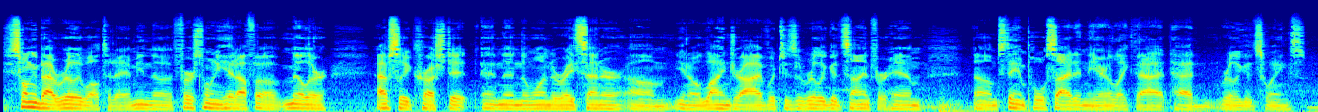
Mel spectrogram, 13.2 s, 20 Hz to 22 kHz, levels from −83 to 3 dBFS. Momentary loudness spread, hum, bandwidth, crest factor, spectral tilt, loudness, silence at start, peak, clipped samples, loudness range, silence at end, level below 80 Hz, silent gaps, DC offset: 9 LU; none; 13.5 kHz; 18 dB; -4.5 dB/octave; -22 LUFS; 0.05 s; -4 dBFS; under 0.1%; 2 LU; 0 s; -46 dBFS; none; under 0.1%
